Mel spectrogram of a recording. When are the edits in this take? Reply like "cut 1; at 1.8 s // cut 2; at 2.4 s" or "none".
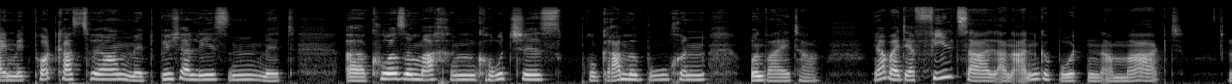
cut 1; at 7.7 s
